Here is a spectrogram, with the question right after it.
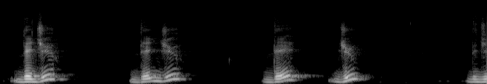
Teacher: this goes with the first idea when you're connecting words but when you're connecting words and you have a d and a y together it becomes like a j sound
